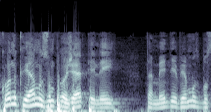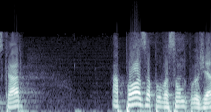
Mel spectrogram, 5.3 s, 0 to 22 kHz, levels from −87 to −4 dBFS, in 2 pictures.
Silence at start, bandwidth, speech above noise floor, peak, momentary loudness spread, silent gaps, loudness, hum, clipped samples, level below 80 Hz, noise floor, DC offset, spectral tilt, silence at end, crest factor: 0 s; 8 kHz; 35 dB; 0 dBFS; 11 LU; none; -12 LUFS; none; 0.4%; -22 dBFS; -46 dBFS; under 0.1%; -7 dB/octave; 0 s; 12 dB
